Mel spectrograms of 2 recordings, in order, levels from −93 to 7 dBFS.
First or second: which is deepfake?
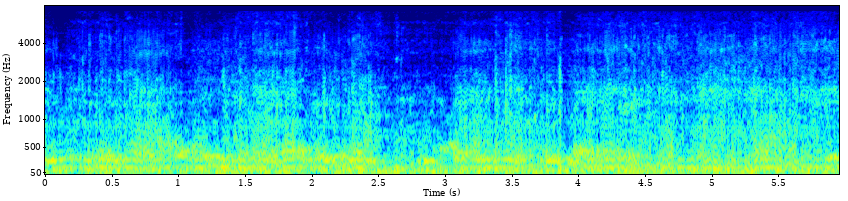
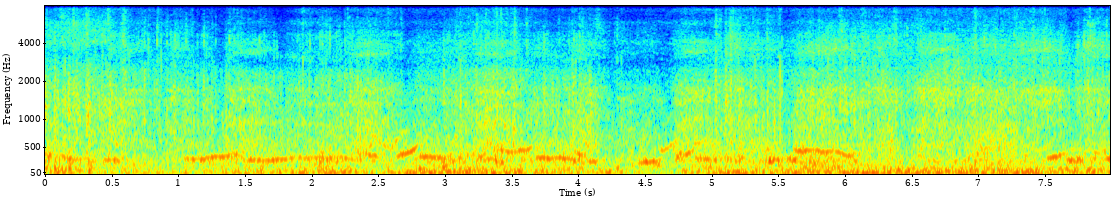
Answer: first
